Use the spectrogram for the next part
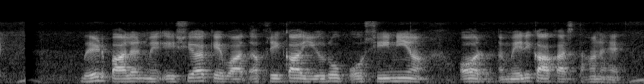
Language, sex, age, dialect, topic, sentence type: Hindi, male, 18-24, Garhwali, agriculture, statement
